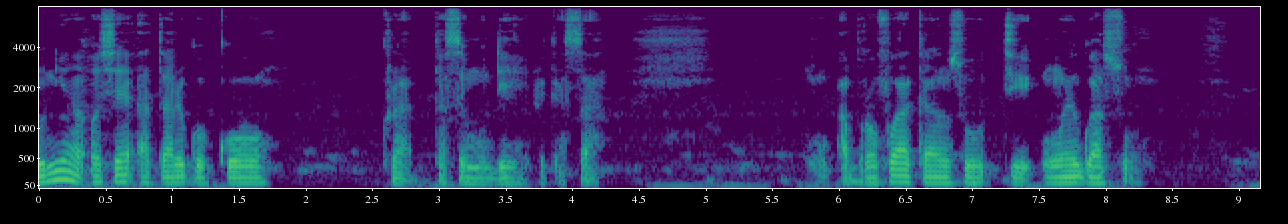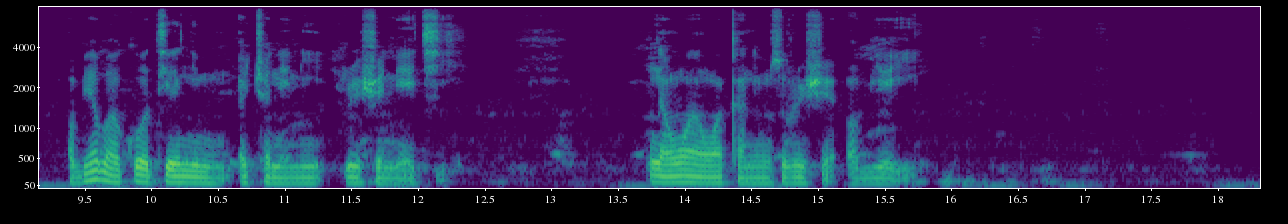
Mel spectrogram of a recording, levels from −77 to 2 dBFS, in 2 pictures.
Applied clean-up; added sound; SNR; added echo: none; none; none; none.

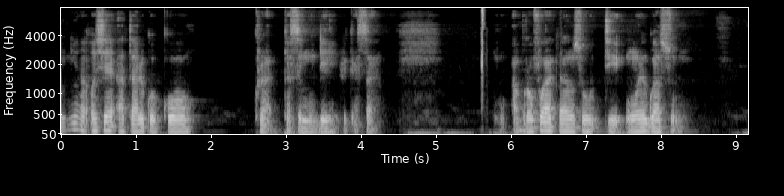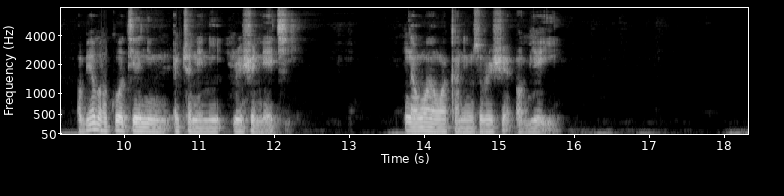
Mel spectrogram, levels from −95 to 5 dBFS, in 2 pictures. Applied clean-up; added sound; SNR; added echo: neural mask model DeepFilterNet 3.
